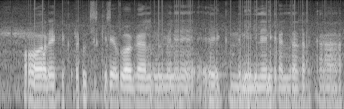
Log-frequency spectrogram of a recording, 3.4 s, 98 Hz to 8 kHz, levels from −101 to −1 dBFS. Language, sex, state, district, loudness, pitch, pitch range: Hindi, male, Bihar, Kaimur, -19 LUFS, 120 Hz, 120-130 Hz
